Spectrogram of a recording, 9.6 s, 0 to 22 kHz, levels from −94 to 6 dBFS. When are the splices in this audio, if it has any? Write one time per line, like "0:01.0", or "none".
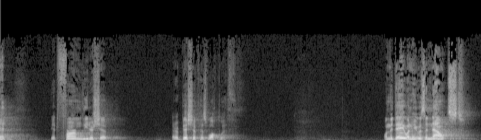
none

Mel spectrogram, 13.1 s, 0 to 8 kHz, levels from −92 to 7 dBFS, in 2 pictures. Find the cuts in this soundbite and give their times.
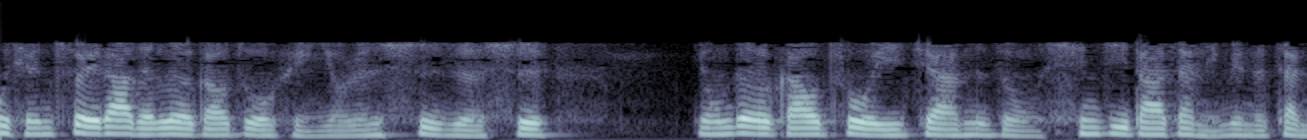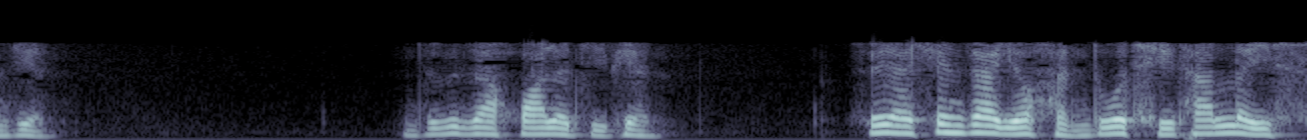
0:10.6

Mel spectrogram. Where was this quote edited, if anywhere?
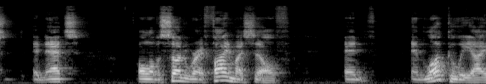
none

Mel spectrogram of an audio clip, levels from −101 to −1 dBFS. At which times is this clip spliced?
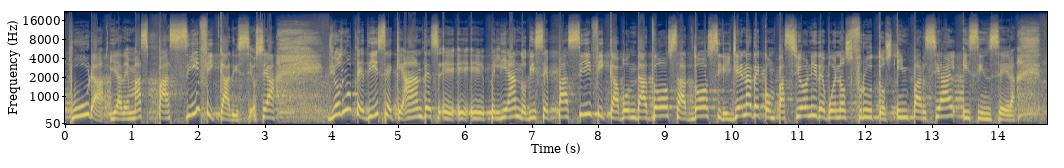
none

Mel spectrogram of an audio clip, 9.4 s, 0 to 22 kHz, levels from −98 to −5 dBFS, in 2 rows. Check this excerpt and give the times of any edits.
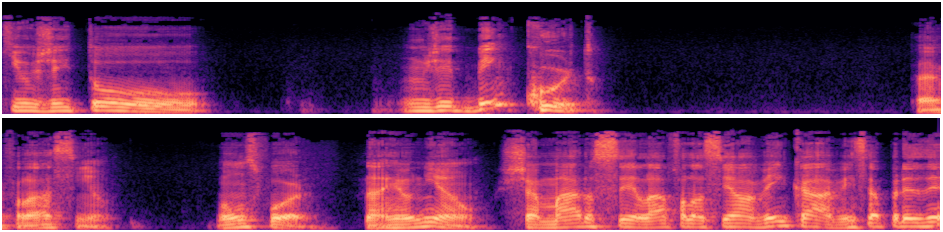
0:04.4
0:06.4

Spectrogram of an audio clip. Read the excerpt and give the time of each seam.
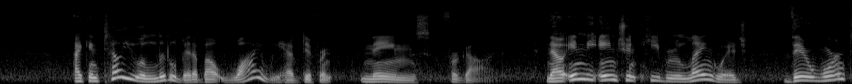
0:05.4

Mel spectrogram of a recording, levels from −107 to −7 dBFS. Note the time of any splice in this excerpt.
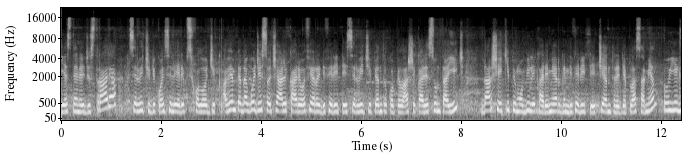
0:01.3

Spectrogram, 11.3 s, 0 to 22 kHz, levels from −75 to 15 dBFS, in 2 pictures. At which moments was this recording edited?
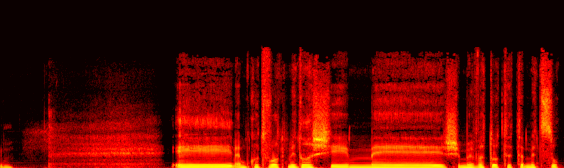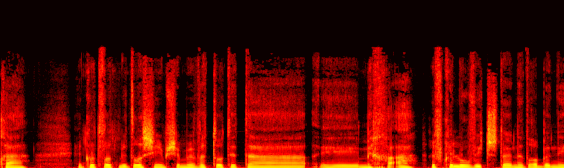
0:02.3
0:09.9

